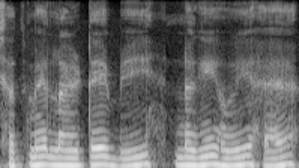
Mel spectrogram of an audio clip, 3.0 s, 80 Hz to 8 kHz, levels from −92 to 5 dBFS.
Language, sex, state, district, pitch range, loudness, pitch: Hindi, male, Uttar Pradesh, Saharanpur, 130-145 Hz, -12 LUFS, 140 Hz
